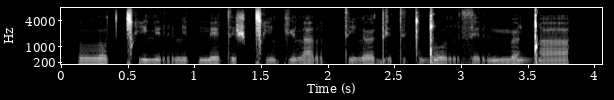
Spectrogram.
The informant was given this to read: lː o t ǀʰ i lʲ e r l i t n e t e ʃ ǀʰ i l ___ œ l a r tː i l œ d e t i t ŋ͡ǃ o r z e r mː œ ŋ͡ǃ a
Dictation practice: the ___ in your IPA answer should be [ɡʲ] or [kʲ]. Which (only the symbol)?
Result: kʲ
